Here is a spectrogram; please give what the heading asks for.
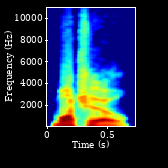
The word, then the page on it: macho: American English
